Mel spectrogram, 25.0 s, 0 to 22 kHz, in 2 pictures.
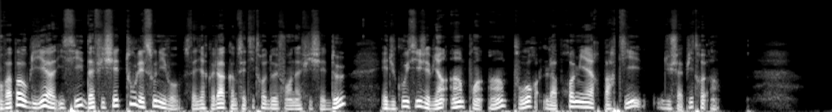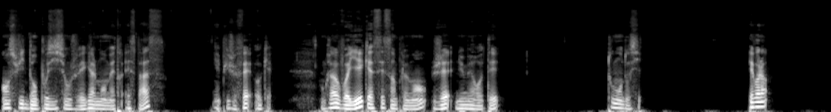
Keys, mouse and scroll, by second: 4.4 click, 12.8 click, 13.8 click, 14.4 click, 16.1 click, 17.4-17.8 scroll up 2, 17.9-18.3 scroll up 2, 18.5 scroll up 2, 19.0 scroll up 1, 19.7-20.9 scroll down 4.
